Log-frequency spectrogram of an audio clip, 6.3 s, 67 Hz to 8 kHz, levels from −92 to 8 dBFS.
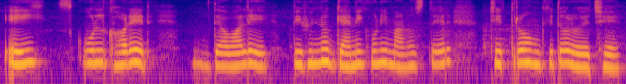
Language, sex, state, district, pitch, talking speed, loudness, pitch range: Bengali, female, West Bengal, Cooch Behar, 215 Hz, 95 wpm, -17 LUFS, 200-230 Hz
